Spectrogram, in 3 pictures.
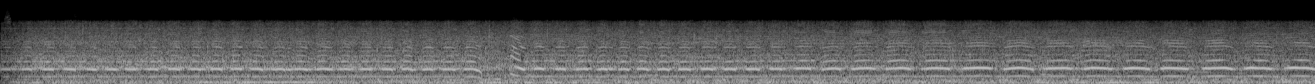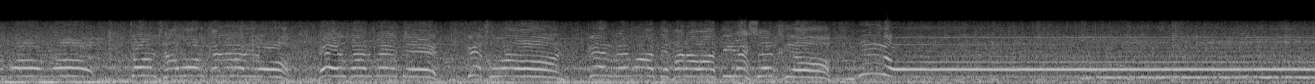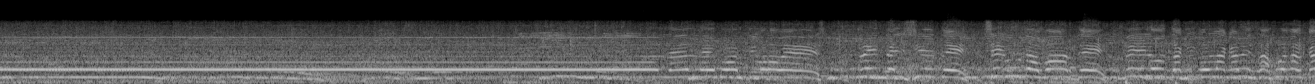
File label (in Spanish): narración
